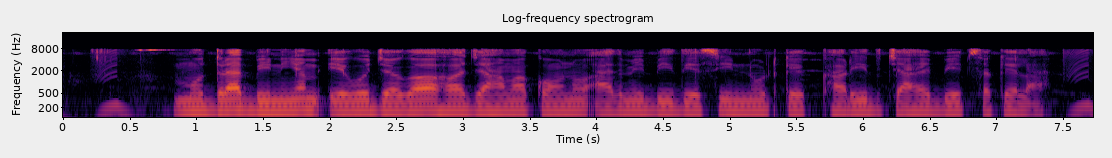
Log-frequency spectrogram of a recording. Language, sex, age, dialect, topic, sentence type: Bhojpuri, male, 18-24, Southern / Standard, banking, statement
